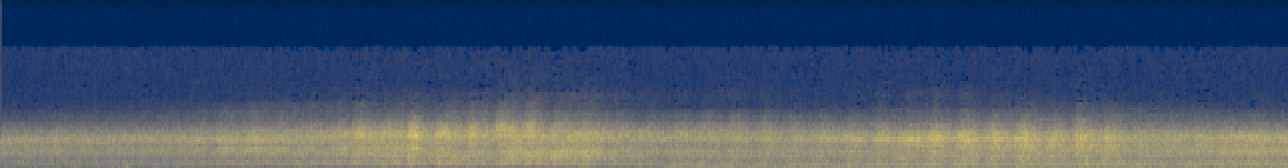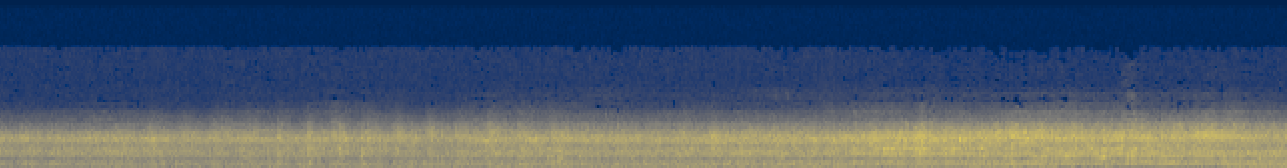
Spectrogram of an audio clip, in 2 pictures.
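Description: Freight cars of a long CN freight train rolling across a steel girder overpass: a steady rumble and wheel noise that grows gradually louder.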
